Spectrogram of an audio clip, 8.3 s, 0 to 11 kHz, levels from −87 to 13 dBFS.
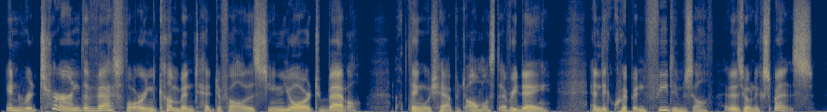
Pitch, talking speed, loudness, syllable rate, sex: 165 Hz, 210 wpm, -19 LUFS, 5.1 syllables/s, male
